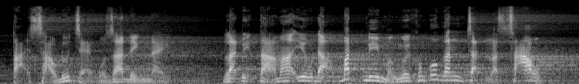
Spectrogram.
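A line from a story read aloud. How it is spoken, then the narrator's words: Roaring. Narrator (Vietnamese): Hắc Hổ gầm lên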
